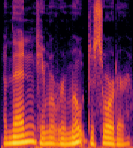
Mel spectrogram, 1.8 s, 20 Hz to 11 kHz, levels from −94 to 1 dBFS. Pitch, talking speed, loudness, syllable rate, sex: 130 Hz, 200 wpm, -15 LUFS, 5.9 syllables/s, male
